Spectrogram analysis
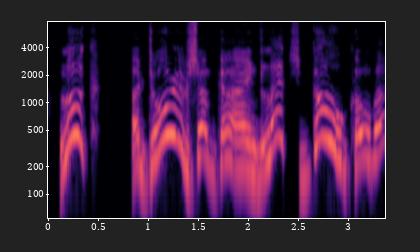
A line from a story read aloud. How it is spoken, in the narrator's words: exclaimed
